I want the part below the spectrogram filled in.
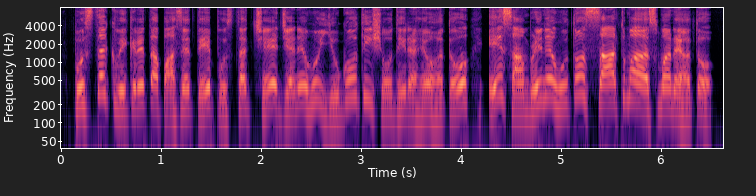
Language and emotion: Gujarati, happy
